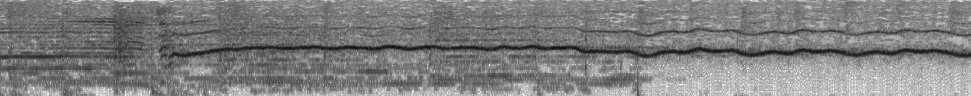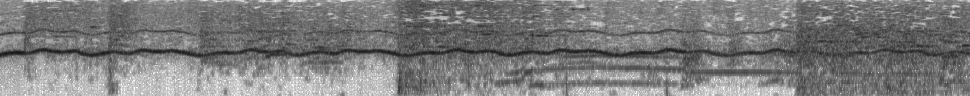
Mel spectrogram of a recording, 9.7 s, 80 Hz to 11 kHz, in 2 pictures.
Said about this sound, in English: Songs and over 20,000 hertz of screaming melodies.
